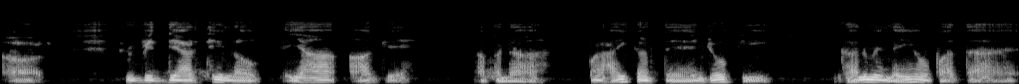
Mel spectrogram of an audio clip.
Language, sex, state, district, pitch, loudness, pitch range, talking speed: Hindi, male, Uttar Pradesh, Etah, 105 Hz, -18 LUFS, 95-115 Hz, 95 wpm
